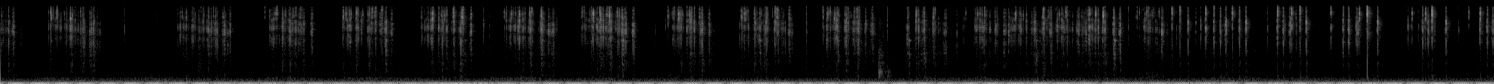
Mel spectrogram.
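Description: Long nails tap and scratch along rows of solid crescent ice cubes laid on a dark towel, producing rapid bright, crackly scratching bursts that come about twice a second. A steady low hum runs underneath throughout.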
